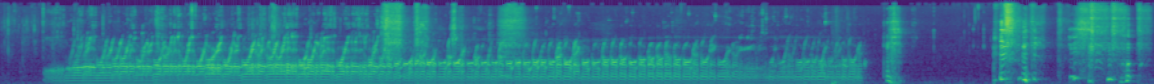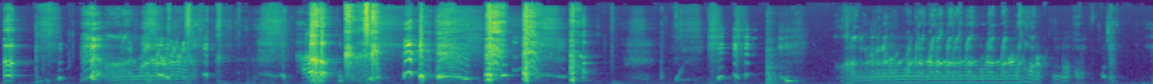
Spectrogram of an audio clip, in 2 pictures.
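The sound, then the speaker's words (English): A long, steady throaty gargle rumbles for several seconds, followed by a run of wet sputters and splashy bursts as water is spat out onto a microphone, then a second shorter gargle at the end. “just spit water on his microphone.”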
